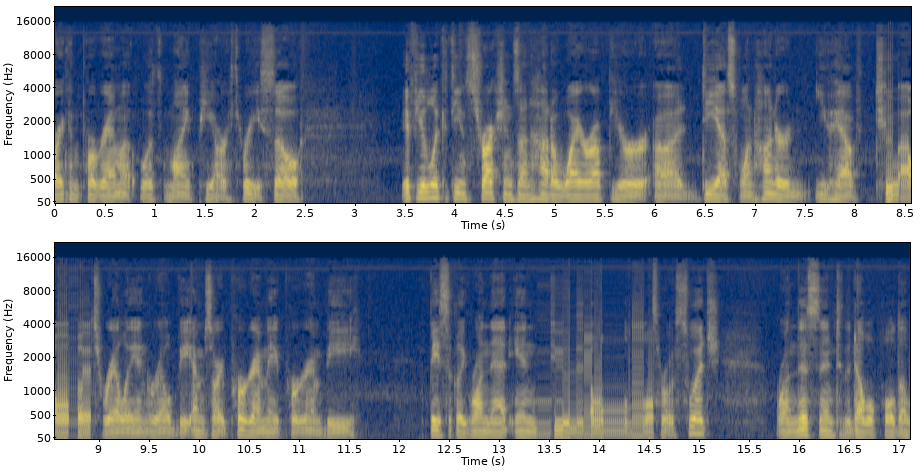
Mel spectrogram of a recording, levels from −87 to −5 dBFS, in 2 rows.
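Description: From 8.26 to 8.98 s and again from 13.41 to 14.55 s, the sound turns into a rigid metallic buzz at 50 Hz: robotic sound from repeated short buffers. Audio is likely arriving too slowly, so the same 20 ms chunk is replayed in place of most of the real signal. On a spectrogram, both spans show evenly spaced horizontal lines every 50 Hz. The waveform shows identical 20 ms cycles repeating back to back.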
